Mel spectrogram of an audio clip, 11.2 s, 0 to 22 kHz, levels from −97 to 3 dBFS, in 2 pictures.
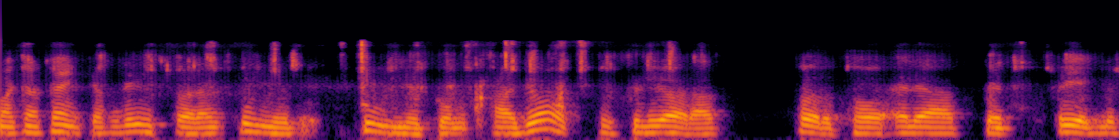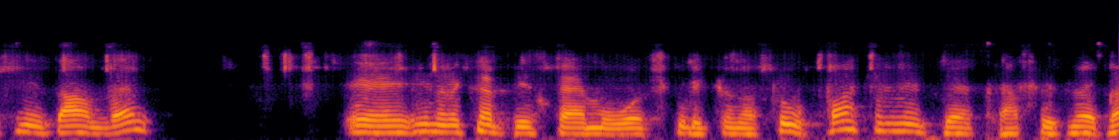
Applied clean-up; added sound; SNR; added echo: neural mask model Resemble Enhance denoiser.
